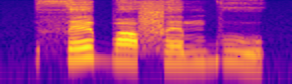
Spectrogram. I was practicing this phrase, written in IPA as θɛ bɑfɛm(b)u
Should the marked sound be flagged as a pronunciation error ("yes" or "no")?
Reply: no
